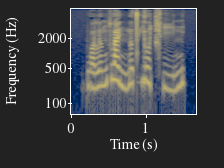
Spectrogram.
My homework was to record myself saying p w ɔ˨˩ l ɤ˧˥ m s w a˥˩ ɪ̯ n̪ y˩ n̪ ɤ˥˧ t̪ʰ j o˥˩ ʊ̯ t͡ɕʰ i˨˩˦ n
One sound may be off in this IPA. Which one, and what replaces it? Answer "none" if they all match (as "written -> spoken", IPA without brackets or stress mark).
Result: m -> ŋ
